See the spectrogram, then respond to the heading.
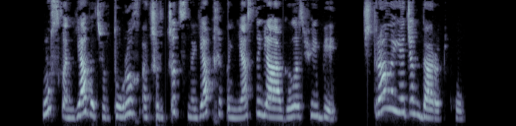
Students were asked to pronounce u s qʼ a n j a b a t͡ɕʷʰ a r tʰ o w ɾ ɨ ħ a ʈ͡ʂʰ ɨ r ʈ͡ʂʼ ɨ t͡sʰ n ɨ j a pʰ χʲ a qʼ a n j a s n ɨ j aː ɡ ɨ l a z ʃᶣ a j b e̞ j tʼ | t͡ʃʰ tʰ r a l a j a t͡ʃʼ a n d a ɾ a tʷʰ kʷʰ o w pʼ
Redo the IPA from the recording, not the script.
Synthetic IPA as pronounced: u s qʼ a n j a b a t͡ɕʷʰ a r tʰ o w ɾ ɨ χ a ʈ͡ʂʰ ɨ r ʈ͡ʂʼ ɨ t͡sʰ n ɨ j a pʰ χʲ a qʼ a n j a s n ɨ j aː ɡ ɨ l a z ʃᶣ a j b e̞ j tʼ | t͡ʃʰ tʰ r a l a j a t͡ʃʼ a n d a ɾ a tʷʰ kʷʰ o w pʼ

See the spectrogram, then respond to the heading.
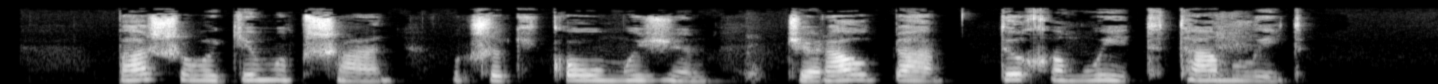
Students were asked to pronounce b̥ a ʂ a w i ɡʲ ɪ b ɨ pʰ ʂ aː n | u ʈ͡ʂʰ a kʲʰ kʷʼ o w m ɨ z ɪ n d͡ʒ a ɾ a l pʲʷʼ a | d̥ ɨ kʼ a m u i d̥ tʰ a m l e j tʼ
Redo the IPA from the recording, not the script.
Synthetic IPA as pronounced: b̥ a ʂ a w a ɡʲ ɪ m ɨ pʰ ʂ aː n | u ʈ͡ʂʰ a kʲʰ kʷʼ o w m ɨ ʒ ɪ n d͡ʒ a ɾ a l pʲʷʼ a | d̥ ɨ qʼ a m w i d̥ tʰ a m l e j tʼ

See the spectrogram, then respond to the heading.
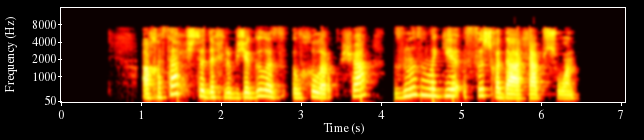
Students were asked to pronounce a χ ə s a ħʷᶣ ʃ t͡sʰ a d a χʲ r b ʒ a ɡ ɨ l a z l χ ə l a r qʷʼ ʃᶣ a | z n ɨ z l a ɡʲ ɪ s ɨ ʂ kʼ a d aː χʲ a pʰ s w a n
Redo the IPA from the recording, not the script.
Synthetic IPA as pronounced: a χ a s a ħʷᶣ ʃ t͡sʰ a d a χʲ r b ʒ a ɡ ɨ l a z l χ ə l a r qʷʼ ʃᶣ a | z n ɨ z l a ɡʲ ɪ s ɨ ʂ qʼ a d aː χʲ a pʰ ʂ w a n

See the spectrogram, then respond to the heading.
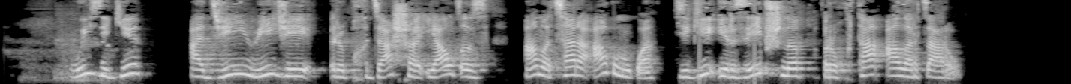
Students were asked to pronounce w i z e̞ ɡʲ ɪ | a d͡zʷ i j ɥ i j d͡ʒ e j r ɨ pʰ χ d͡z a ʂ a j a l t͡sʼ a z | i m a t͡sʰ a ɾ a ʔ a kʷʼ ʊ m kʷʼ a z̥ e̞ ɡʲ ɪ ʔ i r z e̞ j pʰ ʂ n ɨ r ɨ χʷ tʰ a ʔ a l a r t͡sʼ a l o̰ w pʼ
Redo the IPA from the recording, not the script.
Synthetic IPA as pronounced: w i z e̞ ɡʲ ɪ | a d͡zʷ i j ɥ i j d͡ʒ e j r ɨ pʰ χ d͡z a ʂ a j a l t͡sʼ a z | a m a t͡sʰ a ɾ a ʔ a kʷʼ ʊ m kʷʼ a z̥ e̞ ɡʲ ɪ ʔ i r z e̞ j pʰ ʂ n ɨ r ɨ χʷ tʰ a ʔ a l a r t͡sʼ a ɾ o̰ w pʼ

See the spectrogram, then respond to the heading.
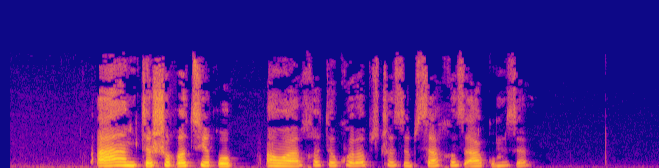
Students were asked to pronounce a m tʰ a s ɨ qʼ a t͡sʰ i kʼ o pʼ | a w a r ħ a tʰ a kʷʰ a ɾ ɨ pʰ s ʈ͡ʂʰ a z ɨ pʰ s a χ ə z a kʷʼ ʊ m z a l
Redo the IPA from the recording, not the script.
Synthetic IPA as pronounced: a m tʰ a ʂ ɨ qʼ a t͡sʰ i qʼ o pʼ | a w a r χ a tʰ a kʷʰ a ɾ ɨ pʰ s ʈ͡ʂʰ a z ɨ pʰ s a χ ə z a kʷʼ ʊ m z a r

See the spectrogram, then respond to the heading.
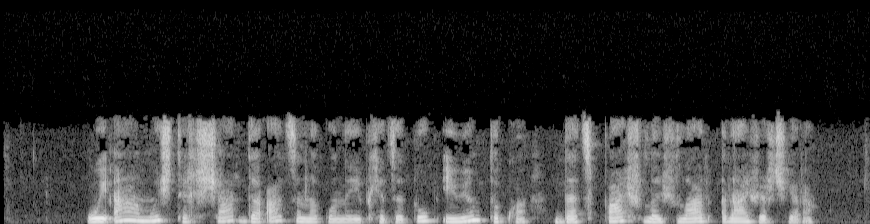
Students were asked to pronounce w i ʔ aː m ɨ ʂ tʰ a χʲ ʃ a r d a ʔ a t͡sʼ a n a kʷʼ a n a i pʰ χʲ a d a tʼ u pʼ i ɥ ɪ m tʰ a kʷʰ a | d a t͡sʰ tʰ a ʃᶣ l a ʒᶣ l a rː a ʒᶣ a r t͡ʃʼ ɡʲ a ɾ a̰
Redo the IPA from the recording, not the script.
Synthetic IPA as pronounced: w i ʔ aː m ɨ ʃ tʰ a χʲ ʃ a r d a ʔ a t͡sʼ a n a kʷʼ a n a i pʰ χʲ a d͡z a tʼ u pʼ i ɥ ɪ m tʰ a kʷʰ a | d a t͡sʰ pʰ a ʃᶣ l a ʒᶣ l a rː a ʒᶣ a r t͡ʃʼ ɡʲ a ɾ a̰

